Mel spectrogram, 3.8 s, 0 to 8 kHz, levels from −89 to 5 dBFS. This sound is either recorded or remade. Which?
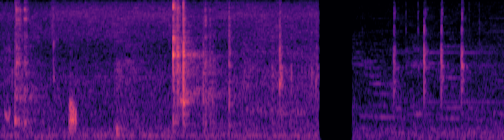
recorded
